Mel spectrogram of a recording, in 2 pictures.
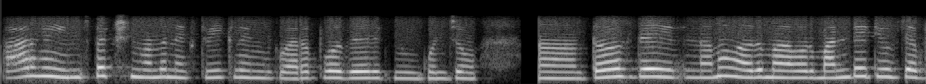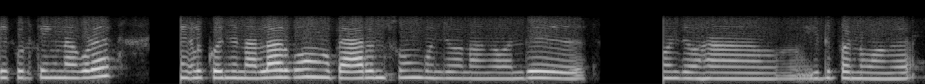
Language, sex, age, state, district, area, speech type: Tamil, female, 45-60, Tamil Nadu, Krishnagiri, rural, conversation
